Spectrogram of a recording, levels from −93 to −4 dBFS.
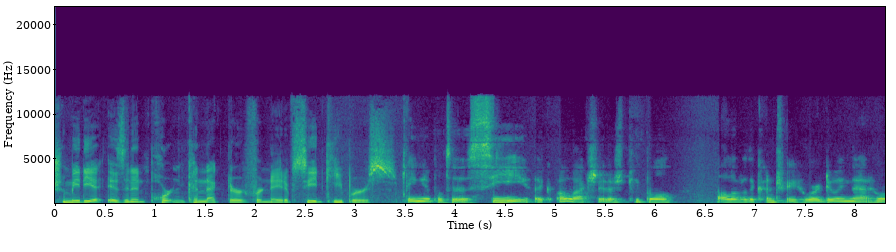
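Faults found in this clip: Gain pumping, throughout the speech. Gain swinging around 20 dB. Likely cause: mic gain set far too high, with a fast limiter or compressor clamping every peak and squashing the dynamics. The room noise sits about 44 dB below speech.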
